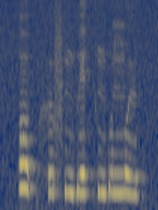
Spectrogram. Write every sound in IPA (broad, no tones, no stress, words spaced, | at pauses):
ɔphɯf mbekmbəŋʷɨ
